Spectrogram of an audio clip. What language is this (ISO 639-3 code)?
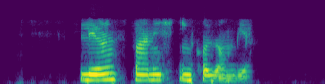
spa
